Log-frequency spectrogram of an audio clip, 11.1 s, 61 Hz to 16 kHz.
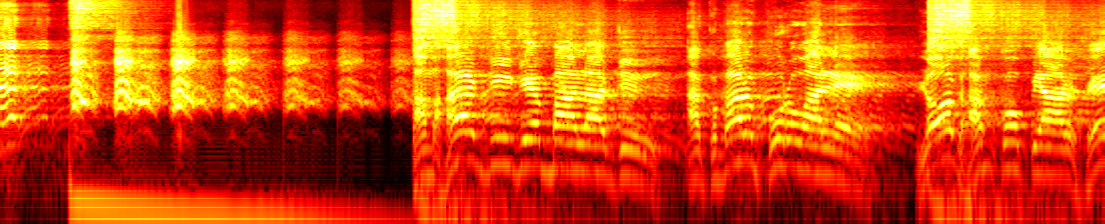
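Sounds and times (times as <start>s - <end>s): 
crow cawing: 0.7s - 3.7s
deep continuous bass rumble: 0.7s - 6.8s, 9.3s - 10.8s
speech: 4.2s - 11.0s.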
